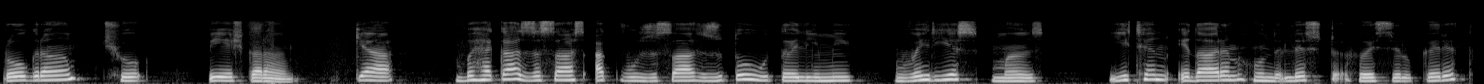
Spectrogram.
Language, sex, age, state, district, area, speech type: Kashmiri, male, 18-30, Jammu and Kashmir, Baramulla, rural, read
